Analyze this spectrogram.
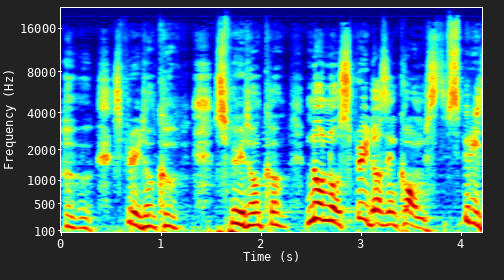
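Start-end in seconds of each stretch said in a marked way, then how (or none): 0.0-2.3 mock worship plea. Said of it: "in church during worship like this".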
